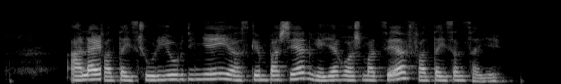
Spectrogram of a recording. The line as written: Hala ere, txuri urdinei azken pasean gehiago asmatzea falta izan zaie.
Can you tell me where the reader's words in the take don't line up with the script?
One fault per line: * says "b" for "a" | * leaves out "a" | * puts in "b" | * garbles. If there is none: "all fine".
* says "falta" for "ere"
